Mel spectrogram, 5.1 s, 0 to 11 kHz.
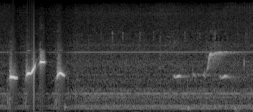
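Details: Southern Boubou calling from thick bush in a drainage line on an evening safari drive, April 30, 2017: four loud clear whistled notes, some sliding upward, then fainter whistles rising to a held higher tone, with low vehicle engine hum beneath.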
